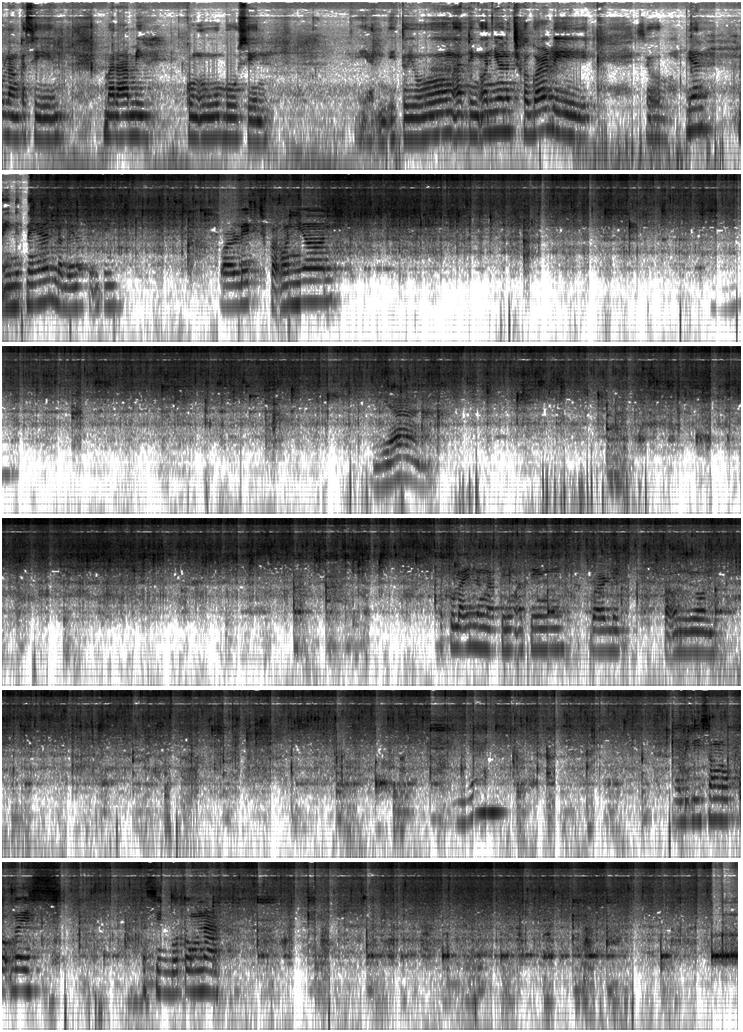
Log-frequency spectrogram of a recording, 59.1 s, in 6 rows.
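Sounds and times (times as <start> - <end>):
garlic and onion sizzling in oil: 10.1 - 59.0
wooden spatula scraping a pot: 25.0 - 58.9.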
